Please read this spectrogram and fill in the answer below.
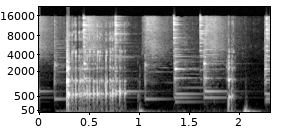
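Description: A loud burp lasting a little over half a second, starting about a quarter second in, over music of marimba-like mallet notes struck about three times a second.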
